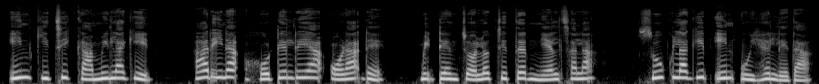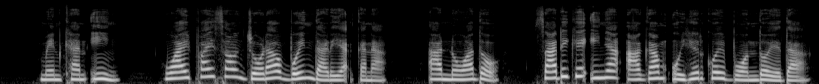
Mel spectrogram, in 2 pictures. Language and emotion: Santali, sad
